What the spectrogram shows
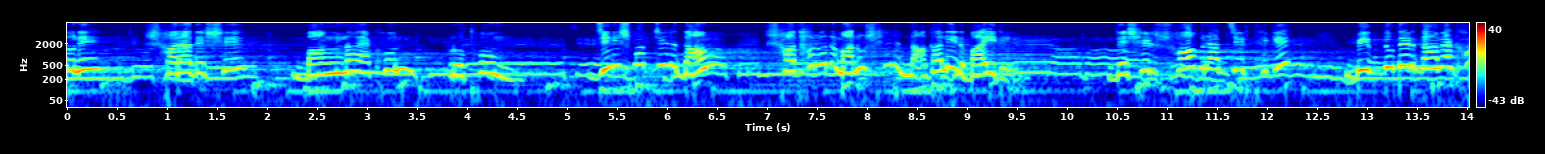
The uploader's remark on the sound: SFI 35th WB State Conference Audio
